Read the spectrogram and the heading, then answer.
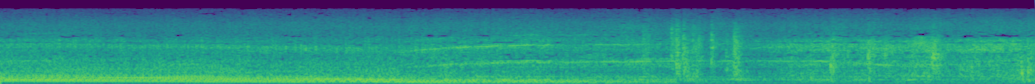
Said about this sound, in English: Thanks to an ambulance that pulled away from the curb and headed south toward town, I found a parking space.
